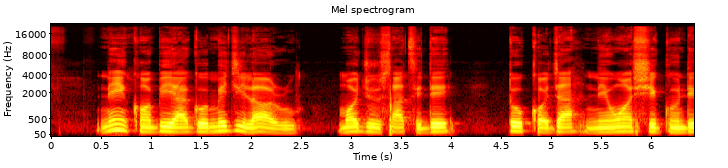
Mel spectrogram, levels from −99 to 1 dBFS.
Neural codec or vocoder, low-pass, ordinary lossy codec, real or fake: none; none; none; real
